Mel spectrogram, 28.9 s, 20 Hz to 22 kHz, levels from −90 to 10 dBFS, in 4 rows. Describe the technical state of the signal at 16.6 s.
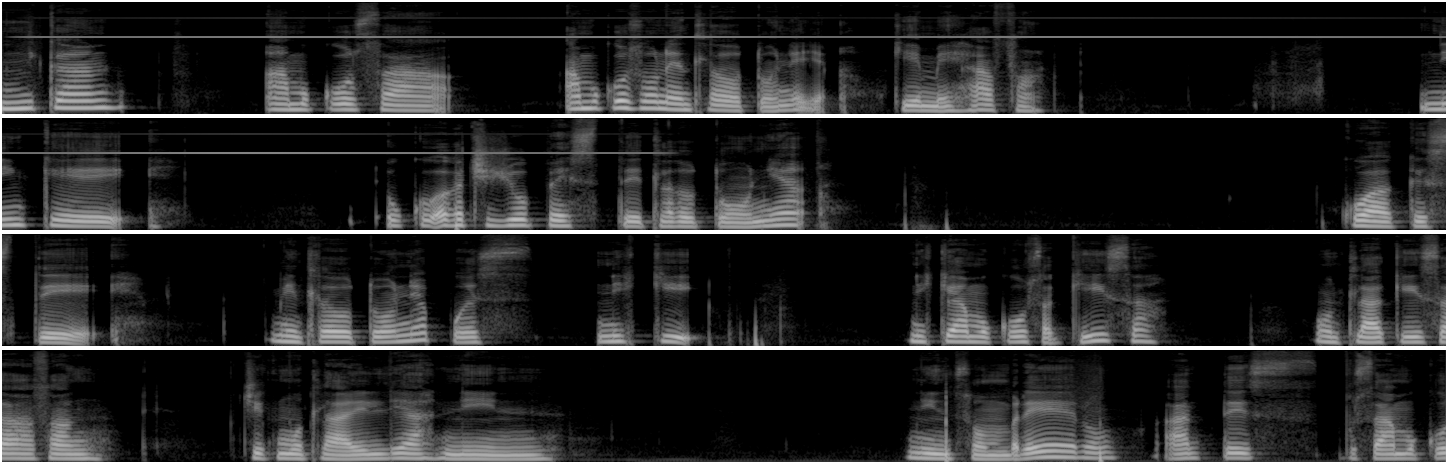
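At 16.6 s the signal is intact, with no dropout, clipping, distortion or other fault audible at that point.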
